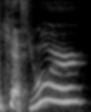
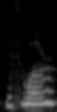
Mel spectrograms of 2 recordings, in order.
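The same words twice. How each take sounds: First: Cooing pet talk. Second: Softer, tender echo to the cat; soft pet talk. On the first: Owner cooing to the cat, high and bright. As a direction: lift it up high like praising a kitten. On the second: Owner murmuring softly to the cat, tender and quiet. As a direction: drop the volume and murmur it fondly. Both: Real, not acted.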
